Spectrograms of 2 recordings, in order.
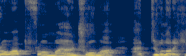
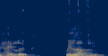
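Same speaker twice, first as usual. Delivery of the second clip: soft, much quieter loving words; tender parents; 2 semitones lower, 11 dB quieter than usual. Retold or imitated. Parents reassuring their son Luke, soft and tender. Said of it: "bringing me to them and saying".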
